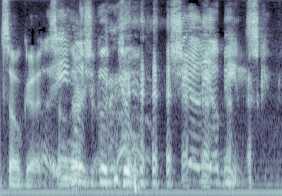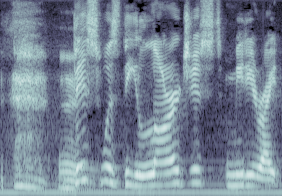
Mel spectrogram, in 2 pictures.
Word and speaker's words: Chelyabinsk: of meteorite fragments over the Russian city of Chelyabinsk. Chelyabinsk.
